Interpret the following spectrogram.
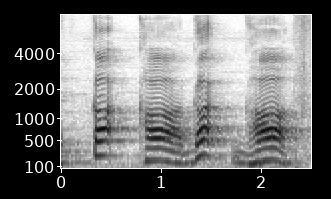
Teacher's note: का वर्ग के जितने भी वर्ण होंगे सब आपके कंठ से, का, खा, ग, घा, तो इसका उच्चारण स्थान आपके इस कंठ से होता है।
